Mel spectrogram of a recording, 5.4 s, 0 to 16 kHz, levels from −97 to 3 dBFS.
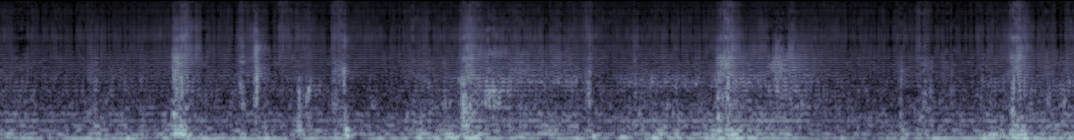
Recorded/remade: remade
